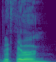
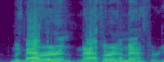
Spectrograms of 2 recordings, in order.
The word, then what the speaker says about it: Mathurin: Benedict Mathurin. – Mathurin, yeah.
